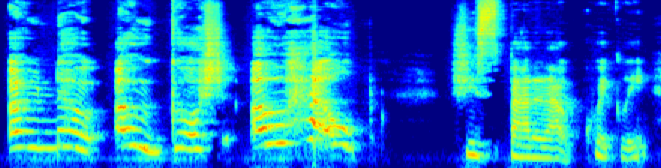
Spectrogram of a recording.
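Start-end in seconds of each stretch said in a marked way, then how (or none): 0.0-2.5 high, loud cries of disgust; a little girl choking on foul food, crying out; disgusted panic. Acted. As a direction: yelp it out as if she could retch. Sophie tastes the Snozzcumber.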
